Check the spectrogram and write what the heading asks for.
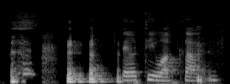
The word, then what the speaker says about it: Teotihuacan: How is the pronunciation, Vero? Teotihuacan.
